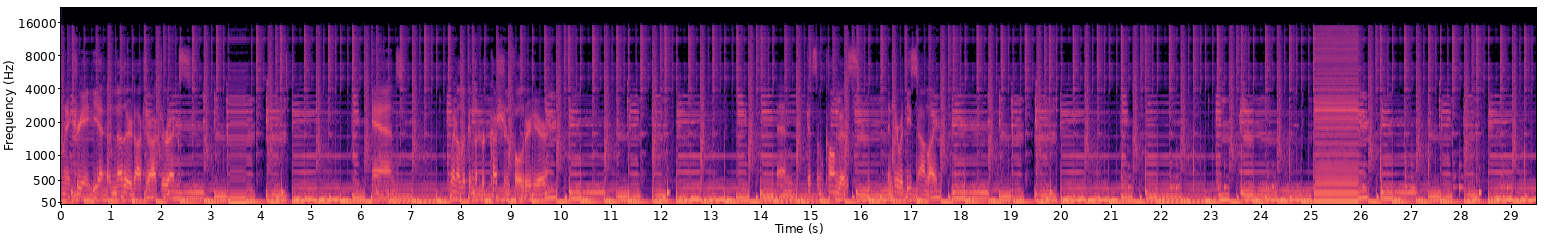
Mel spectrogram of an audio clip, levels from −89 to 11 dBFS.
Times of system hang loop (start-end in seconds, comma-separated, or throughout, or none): 3.38-3.70, 25.08-25.94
